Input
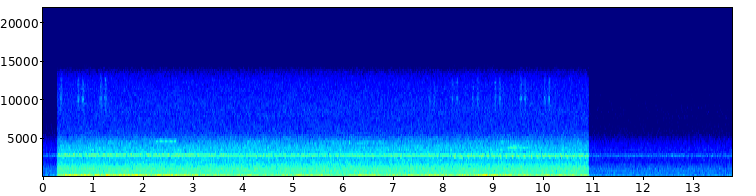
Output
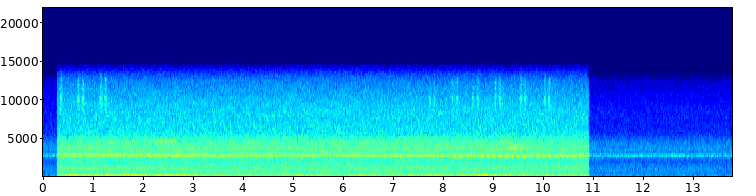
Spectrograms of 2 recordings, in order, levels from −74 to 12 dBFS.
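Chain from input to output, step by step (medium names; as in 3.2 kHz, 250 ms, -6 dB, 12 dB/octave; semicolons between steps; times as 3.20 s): peaking EQ 7.1 kHz +15 dB 2.9 oct; doubling 16 ms -11 dB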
